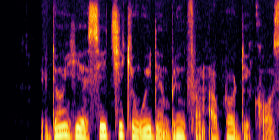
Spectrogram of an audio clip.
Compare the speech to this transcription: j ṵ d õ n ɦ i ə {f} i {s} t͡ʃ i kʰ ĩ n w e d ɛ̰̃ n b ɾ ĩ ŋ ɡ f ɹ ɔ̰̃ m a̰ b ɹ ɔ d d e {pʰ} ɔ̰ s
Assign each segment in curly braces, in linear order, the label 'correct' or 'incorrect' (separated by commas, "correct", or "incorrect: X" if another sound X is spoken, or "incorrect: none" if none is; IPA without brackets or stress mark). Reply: incorrect: s, incorrect: none, incorrect: kʰ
